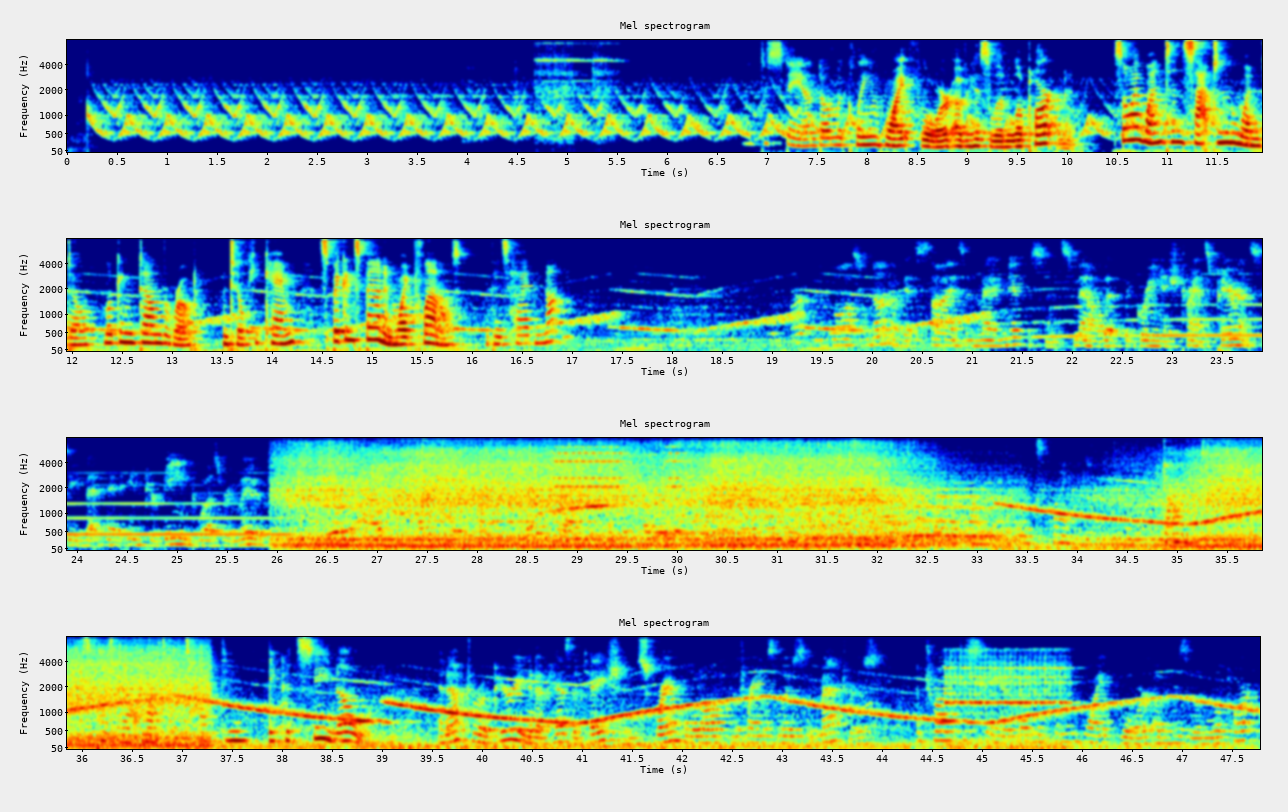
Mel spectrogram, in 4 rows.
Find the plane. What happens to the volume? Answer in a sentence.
The volume of the plane goes down, then up.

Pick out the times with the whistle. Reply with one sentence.
You can't hear the whistle here.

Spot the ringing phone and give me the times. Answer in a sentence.
You can hear the ringing phone from 4.0 to 5.5 s, from 28.8 to 30.1 s and from 44.6 to 46.0 s.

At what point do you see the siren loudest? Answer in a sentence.
The volume of the siren peaks at 39 seconds.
